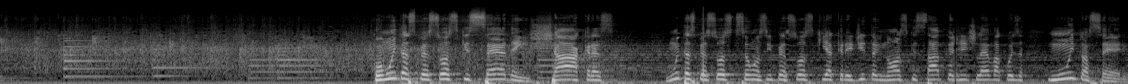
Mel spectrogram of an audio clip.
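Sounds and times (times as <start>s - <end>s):
audience applause: 0.0s - 5.9s
speech: 3.8s - 11.2s.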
